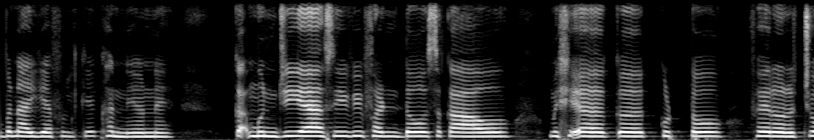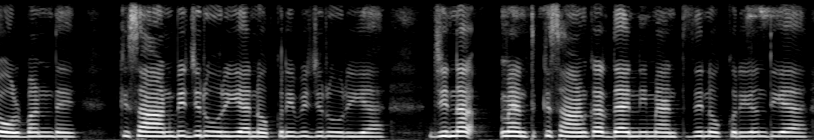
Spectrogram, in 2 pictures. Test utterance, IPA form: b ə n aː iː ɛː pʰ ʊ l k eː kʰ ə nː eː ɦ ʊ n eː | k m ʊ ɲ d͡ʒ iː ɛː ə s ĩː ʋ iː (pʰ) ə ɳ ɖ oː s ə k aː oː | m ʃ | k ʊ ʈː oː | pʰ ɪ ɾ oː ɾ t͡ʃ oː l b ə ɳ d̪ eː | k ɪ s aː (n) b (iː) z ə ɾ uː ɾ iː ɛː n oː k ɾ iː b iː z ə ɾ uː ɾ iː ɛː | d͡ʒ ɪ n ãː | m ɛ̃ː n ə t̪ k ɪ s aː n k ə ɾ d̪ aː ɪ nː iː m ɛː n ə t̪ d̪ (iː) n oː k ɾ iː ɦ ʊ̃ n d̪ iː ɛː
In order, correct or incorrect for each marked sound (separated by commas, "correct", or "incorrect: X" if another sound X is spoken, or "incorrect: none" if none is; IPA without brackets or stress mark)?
correct, correct, correct, correct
